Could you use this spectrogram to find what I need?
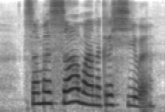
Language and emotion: Russian, positive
